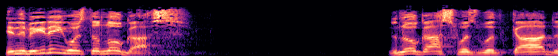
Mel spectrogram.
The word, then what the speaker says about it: logos: So I will give that O a long O sound like in the English language, and the other O would be like this pronunciation of the word hot. So you have logos. Yeah, you got that? You got the pronunciation there? It would be like a long O, the first O, and the second O would be more like a, as I said, logos.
